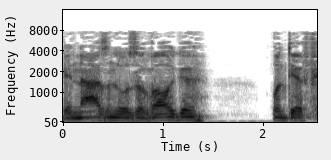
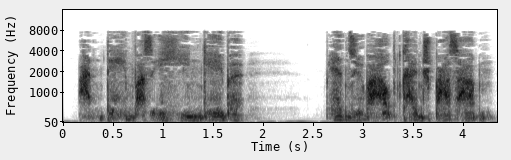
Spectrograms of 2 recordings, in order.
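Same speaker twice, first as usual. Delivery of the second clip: stubborn, defiant whisper. Told to hand the meat over, the girl answers him in a defiant whisper. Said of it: "erwiderte sie trotzig im Flüsterton".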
